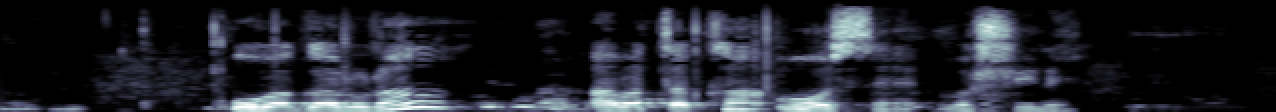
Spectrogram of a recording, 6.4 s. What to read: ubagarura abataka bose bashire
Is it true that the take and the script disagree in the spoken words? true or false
false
